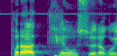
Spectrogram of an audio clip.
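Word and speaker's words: πραΰτης: 이 온유가 헬라어로 프라테우스라고 읽는데요.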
